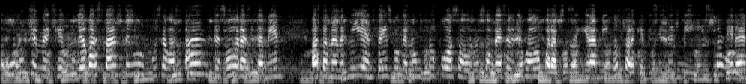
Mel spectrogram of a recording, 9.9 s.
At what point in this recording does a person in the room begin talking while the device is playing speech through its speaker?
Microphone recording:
none

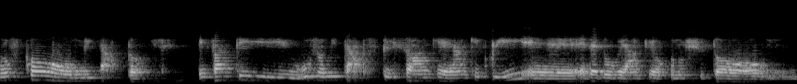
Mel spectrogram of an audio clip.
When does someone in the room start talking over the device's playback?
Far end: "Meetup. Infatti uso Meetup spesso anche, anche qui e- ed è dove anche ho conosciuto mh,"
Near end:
none

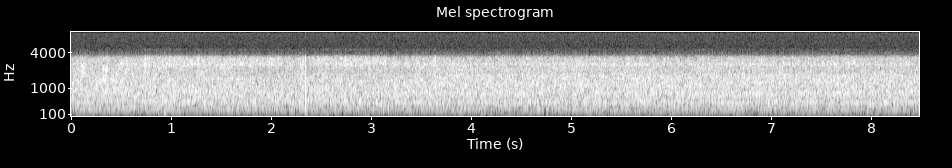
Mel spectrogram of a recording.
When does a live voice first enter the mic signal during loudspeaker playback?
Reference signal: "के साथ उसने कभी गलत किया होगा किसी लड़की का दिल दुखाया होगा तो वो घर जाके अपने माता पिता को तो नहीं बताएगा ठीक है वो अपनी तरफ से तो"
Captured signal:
none

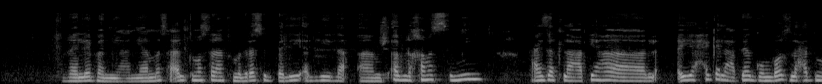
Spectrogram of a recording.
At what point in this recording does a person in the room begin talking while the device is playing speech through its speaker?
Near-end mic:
0.6 s

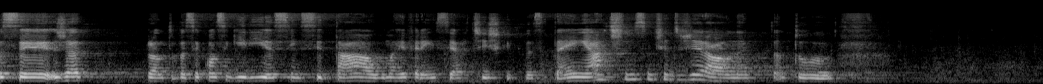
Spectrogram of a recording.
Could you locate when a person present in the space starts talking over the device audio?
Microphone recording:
none

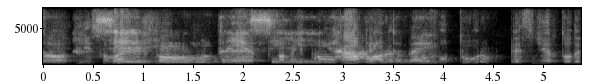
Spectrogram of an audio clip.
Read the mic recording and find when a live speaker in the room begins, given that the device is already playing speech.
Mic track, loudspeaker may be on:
none

